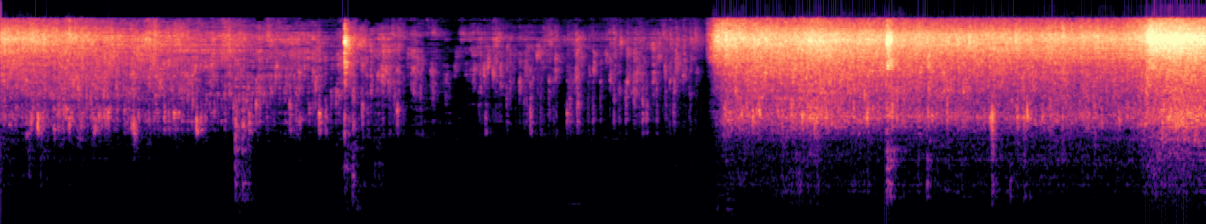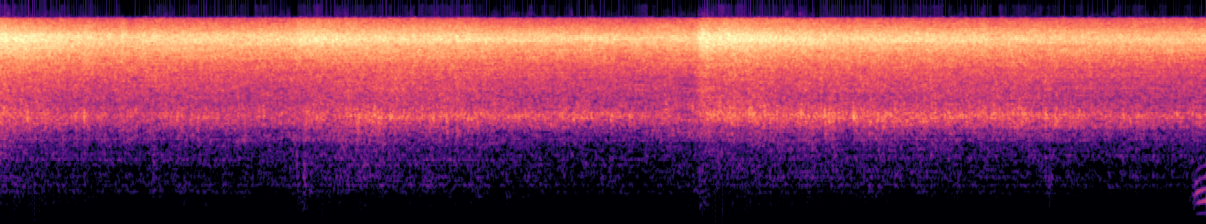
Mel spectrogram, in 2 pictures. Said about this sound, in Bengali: এইরকম করে সব বাদবাকি মাছগুলো ভেজে নিয়েছি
